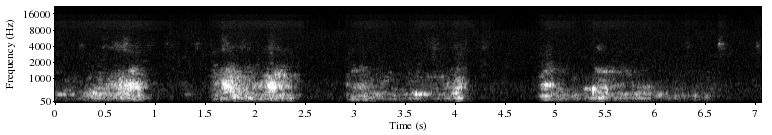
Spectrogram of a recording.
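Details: Four-week-old Cavalier King Charles Spaniel puppies in a home puppy pen, during socializing with other dogs and first tastes of puppy mash: four rough, grumbling whimper bursts of under a second each, spaced about a second apart, low and husky.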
